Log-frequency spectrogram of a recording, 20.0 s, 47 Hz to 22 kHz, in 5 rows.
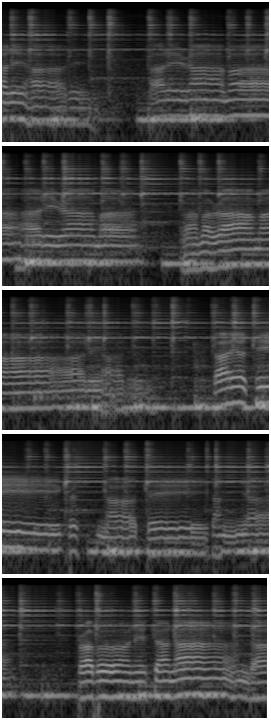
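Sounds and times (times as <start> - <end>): man singing a chant: 0.0 - 1.6, 2.2 - 10.4, 11.2 - 16.4, 17.2 - 20.0
hand cymbals ringing: 0.0 - 20.0.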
